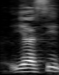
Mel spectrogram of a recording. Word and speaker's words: Yasin: Tuan-tuan dan puan-puan di sini jangan lupa bacanya Yasin bukan Yasin.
